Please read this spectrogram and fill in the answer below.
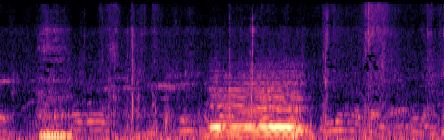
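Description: Cattle mooing: one long, low moo lasting about a second, starting about two seconds in.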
